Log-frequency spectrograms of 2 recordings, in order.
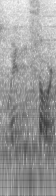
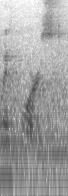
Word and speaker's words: Windthorst: Windthorst, right? Windthorst, not Windhorst. Windthorst. You got to say it right.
